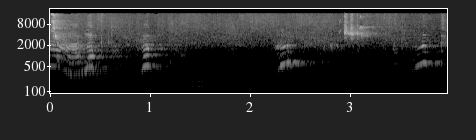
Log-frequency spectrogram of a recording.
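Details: Baby monkey Poy crying because she does not want to be bathed, alongside baby monkey Nita; short harmonic wails that rise then fall, repeated about every second and a half, with quiet gaps between cries.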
